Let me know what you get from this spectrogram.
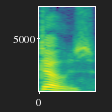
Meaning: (verb) 1. To sleep lightly or briefly; to nap, snooze 2. To make dull; to stupefy; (noun) A light, short sleep or nap; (verb) To bulldoze; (determiner) Pronunciation spelling of those
- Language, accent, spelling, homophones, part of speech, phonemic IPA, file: English, US, doze, does / dos / doughs, verb / noun / determiner, /doʊz/, En-us-doze.ogg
